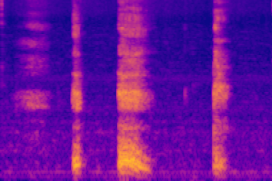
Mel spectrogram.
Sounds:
Throat clearing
